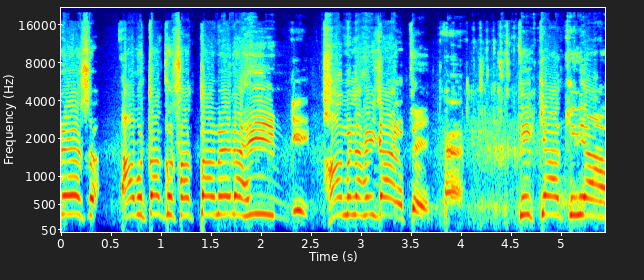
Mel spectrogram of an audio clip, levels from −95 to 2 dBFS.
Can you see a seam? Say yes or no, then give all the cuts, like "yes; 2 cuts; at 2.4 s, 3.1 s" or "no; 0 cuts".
no; 0 cuts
